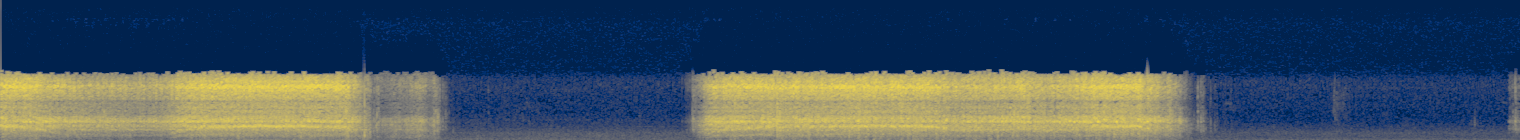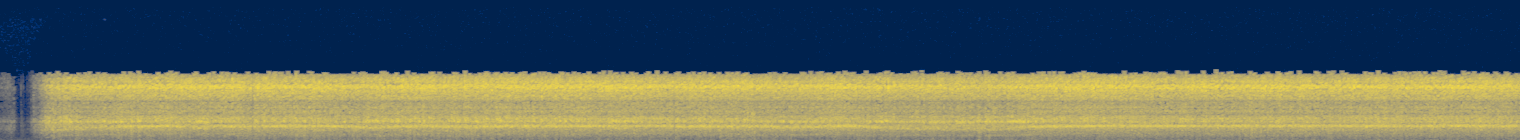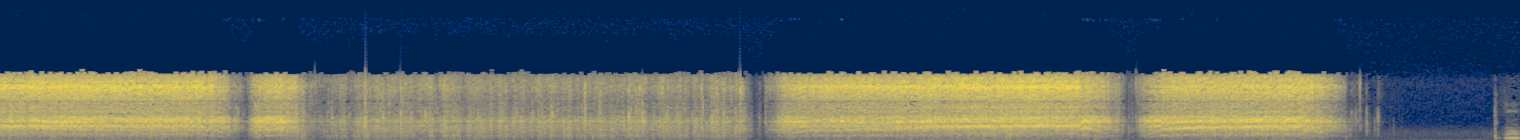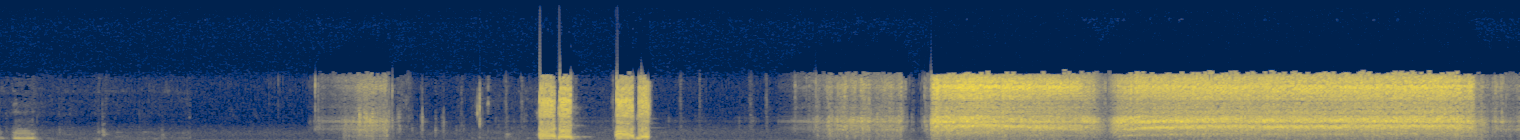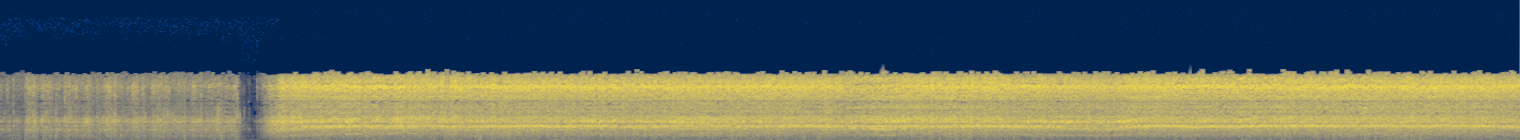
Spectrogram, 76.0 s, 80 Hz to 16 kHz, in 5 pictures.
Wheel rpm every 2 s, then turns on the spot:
130, 170, 10, 80, 200, 130, 0, 30, 200, 220, 230, 210, 200, 220, 230, 210, 110, 50, 50, 150, 160, 160, 0, 0, 10, 0, 10, 120, 180, 220, 60, 70, 220, 210, 220, 210, 220, 230.
4-6 34-38 48-50 60-62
